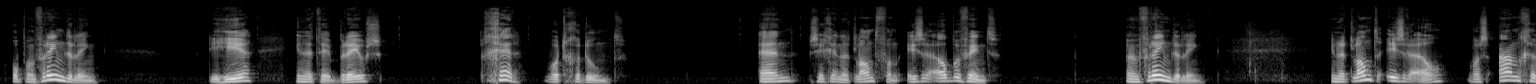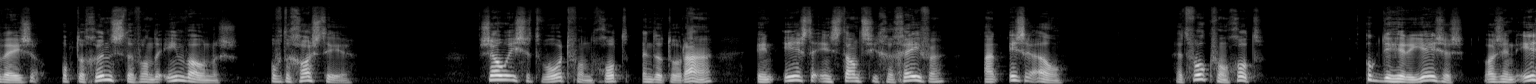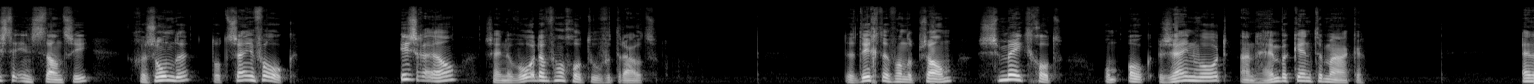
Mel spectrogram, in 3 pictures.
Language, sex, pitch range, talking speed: Dutch, male, 115-175 Hz, 120 wpm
